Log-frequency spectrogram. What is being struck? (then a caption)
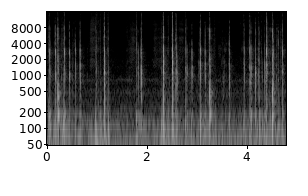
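Mechanical keyboard with plastic keycaps. Both hands type with their fingertips on a D84 mechanical keyboard with brown switches and cream and red plastic keycaps. The result is a quick, uneven run of short, dry clacks, each with a low thock and a bright click, with one stretch of denser keystrokes near the middle.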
